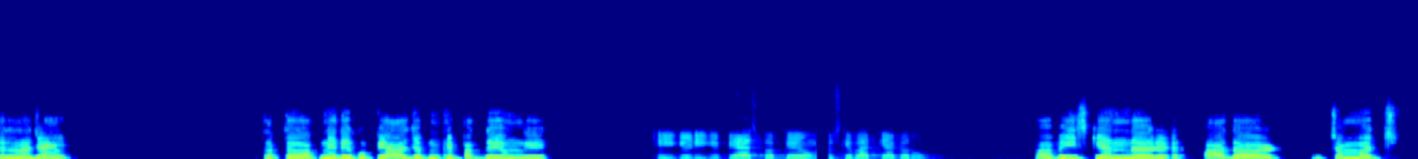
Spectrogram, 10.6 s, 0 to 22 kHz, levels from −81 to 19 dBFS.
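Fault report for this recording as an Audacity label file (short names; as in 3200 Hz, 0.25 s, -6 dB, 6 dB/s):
6.130000	6.230000	gap 99 ms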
